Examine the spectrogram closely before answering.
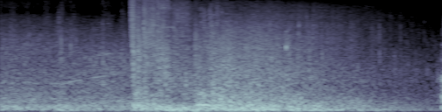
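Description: A loud blast booms and rumbles.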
